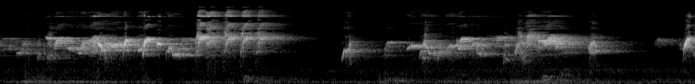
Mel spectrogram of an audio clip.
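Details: Pet Red-whiskered bulbul sings rich warbling phrases, fast chattered notes and liquid whistles, in two long bursts with a short silence between and a final clipped note.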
